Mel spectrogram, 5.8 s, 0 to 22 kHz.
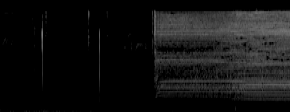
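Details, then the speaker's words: Renault 21 ABS hydraulic pump with its relay shunted across the two thick red wires: a few clicks, then a steady high electric motor whine as it charges; the pump runs normally. "Donc là, on entendait bien le moteur tourner et commencer à charger."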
